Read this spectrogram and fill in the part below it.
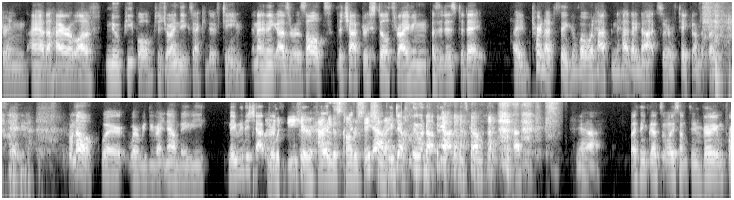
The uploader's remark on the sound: Several EWB UW chapter presidents join. A (virtual) fireside chat.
